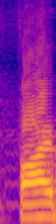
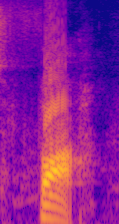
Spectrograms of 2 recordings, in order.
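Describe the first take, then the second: First: Said in the usual way. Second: "far" as fah, no R; British FAR. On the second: Shown as a demonstration. Recapping for viewers, "far" without its R. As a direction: leave the R off "far". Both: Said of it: "far becomes fa".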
